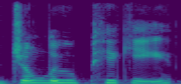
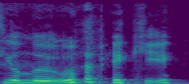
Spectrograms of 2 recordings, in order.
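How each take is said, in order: First: The name begins with a 'j' as in jam. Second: The name begins with a 'y' as in yes. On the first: The speaker calls it wrong. "I don't think you pronounce the J as J. So I don't think it's Jalupiki" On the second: The speaker calls it right. "I think it's Yulupiki"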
